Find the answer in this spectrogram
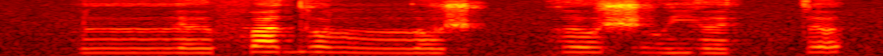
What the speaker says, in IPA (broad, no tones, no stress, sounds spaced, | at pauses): lː ɘ f a d o lː o ʃ kː ə ʊ̯ ʃ ɔ̤ j ɘ tː ə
